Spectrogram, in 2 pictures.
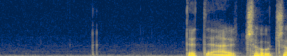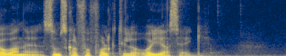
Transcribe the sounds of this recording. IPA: ˈdɛtə ˈæːɾ ˌt͡ʃəʊˈt͡ʃəʊɑnə ˈsɔm ˈskɑl ˈfoː ˈfɔlk ˈtɪl ˈoː ˈɔʏɑ ˈseːɡ

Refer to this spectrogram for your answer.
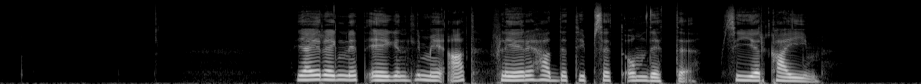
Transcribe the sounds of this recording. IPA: ˈjæɪ ˈɾæŋnət ˈeːɡəntlɪ ˈmeː ˈɑt ˈfleːɾə ˈhɑdə ˈtɪpsət ˈʔɔm ˈdɛtə ˈsiːəɾ ˈʔkɑˌiːm

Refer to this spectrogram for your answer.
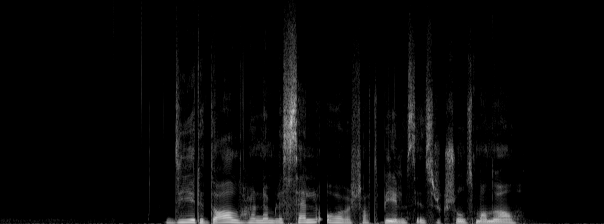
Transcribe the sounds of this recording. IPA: ˈdiːɾˌdɑːl ˈhɑː ˈɳɛmlɪ ˈsɛl ˈoːʋəˌʃɑt ˈbiːln̩s ɪnstɾʉkˈʃuːnsmɑnʉˌɑːl

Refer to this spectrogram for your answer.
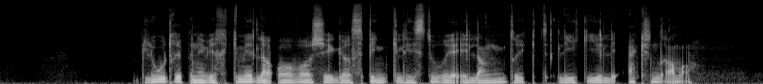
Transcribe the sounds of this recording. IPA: ˈbluːˌdʁʏpənə ˈʋɪʁkm̩ˌɪdləʁ ˈoːʋəʁˌʃʏɡəʁ ˈspɪŋkl̩ hɪˈstuːʁɪə ˈiː ˈlɑŋˌdʁyːɡt ˈliːkəˌjʏldɪ ˈækʃɳ̩ˌdʁɑːmɑ

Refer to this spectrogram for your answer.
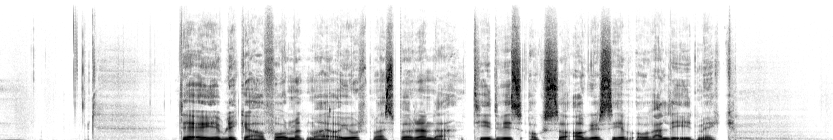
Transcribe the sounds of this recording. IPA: ˈdeː ˈœʏəˌblɪkə ˈhɑː ˈfɔɾmət ˈmæɪ ˈoː ˈjʊɾt ˈmæɪ ˈspœɾəndə ˈtiːˌdʋiːs ˈɔɡsɔ ˈɑɡɾəˌsiːʋ ˈoː ˈʋældɪ ˈyːdˌmyːk

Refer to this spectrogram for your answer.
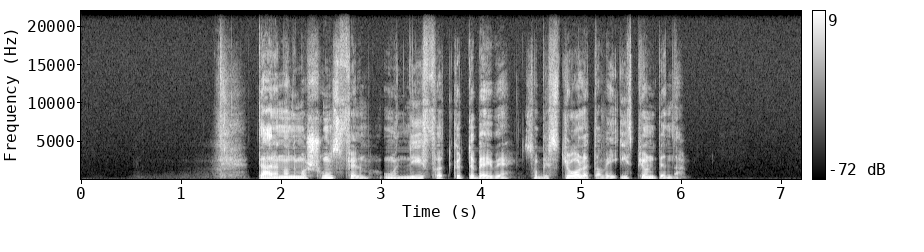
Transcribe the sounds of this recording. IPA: ˈdeː ˈæːɾ ˈeːn ɑnɪmɑˈʃuːnsfɪlm ˈʊm ˈeːn ˈnyːfœt ˈɡʉtəˌbeɪbɪ ˈsɔm ˈbliː ˈstjoːlət ˈɑːʋ ˈæɪ ˈiːsˌbjøːɳˌbɪnə

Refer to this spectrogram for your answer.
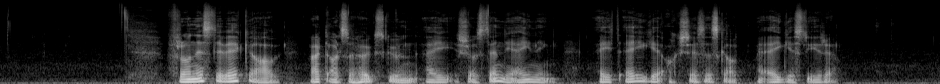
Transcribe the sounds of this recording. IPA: ˈfɾoː ˈnɛstə ˈʋeːkə ˈɑːʋ ˈʋæʈ ˈɑlsɔ ˈhøːɡˌskʉːln̩ ˈæɪ ʃœlˈstɛndɪ ˈeɪnɪŋ ˈæɪt ˈʔæɪɡə ˈɑkʃəsɛˌskɑːp ˈmeː ˈæɪɡə ˈstyːɾə

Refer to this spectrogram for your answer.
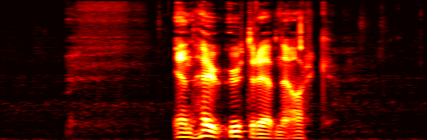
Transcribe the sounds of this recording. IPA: ˈeːn ˈhɑʉ ˈʉːˌtɾeːʋnə ˈɑɾk

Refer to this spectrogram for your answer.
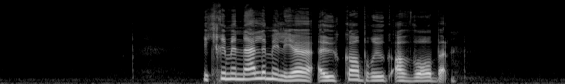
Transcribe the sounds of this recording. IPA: ˈiː kʁɪmɪˈnɛlə mɪlˈjøː ˈɑʉkɑ ˈbʁʉːɡ ˈɑːʋ ˈʋoːbən

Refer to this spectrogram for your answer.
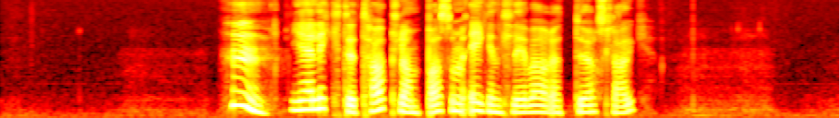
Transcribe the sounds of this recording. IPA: ˈhm̩ ˈjæ ˈlɪktə ˈtɑːˌklɑmpɑ ˈsɔm ˈeːɡəntlɪ ˈʋɑːʁ ˈɛt ˈdøːʁˌslɑːɡ

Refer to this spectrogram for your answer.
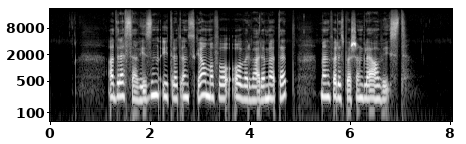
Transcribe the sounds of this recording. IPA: ʔɑˈdɾɛsɑˌʋiːsn̩ ˈʔʏtɾət ˈœnskə ˈɔm ˈoː ˈfoː ˈʔoːʋəɾˌʋæːɾə ˈmøːtət ˈmɛn ˈfoːɾəspœʃæɳ̩ ˈbleː ˈɑːʋʋiːst

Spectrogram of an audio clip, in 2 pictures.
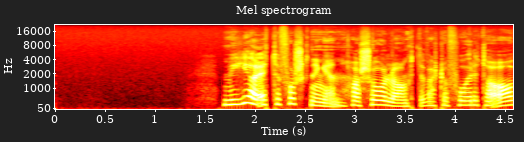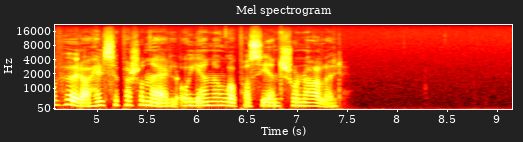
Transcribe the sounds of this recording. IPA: ˈmyːə ˈɑː ˈɛtəˌfɔʃknɪŋən ˈhɑː ˈʃoː ˈlɑŋt ˈʋæʈ ˈoː ˈfoːɾəˌtɑː ˈɑːʋhøːɾ ˈɑː ˈhɛlsəpæʃʊˌnɛl ˈoː ˈjɛnɔmˌɡoː pɑsɪˈɛntʃʊˌɳɑːləɾ

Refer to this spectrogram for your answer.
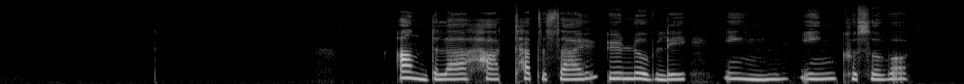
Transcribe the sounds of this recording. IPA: ˈɑndɾə ˈhɑː ˈʈɑt ə ˈsæɪ ʉːˈloːʋlɪ ˈɪn ˈiː ˈkɔsʊʋʊ

